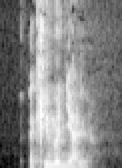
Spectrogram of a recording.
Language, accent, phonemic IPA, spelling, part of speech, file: French, France, /a.kʁi.mɔ.njal/, acrimonial, adjective, LL-Q150 (fra)-acrimonial.wav
- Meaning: ammoniacal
